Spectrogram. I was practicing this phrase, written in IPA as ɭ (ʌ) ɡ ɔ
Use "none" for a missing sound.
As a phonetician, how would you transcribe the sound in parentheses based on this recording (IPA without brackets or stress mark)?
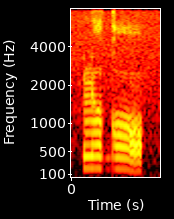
ʌ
